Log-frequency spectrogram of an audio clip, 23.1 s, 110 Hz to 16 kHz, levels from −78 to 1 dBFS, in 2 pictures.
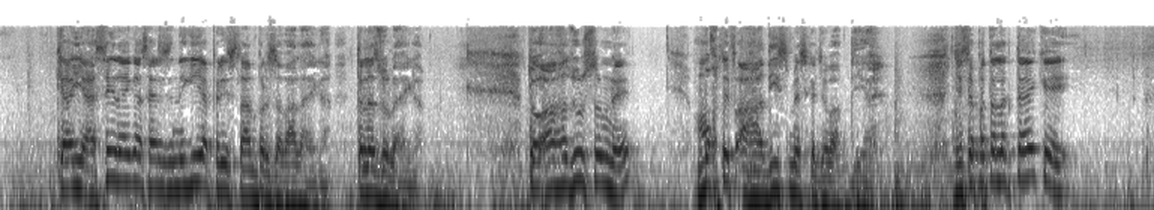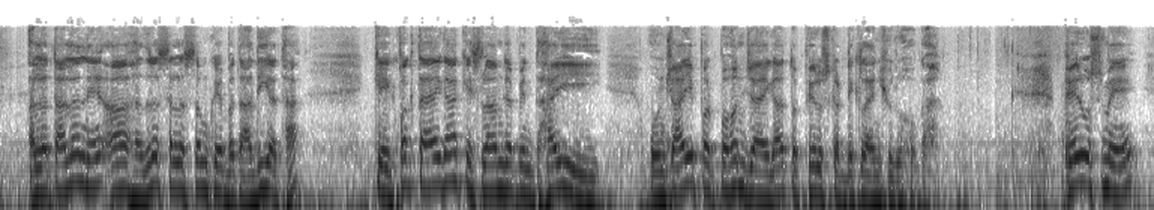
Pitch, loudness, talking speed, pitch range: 140 Hz, -14 LUFS, 185 wpm, 115-170 Hz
